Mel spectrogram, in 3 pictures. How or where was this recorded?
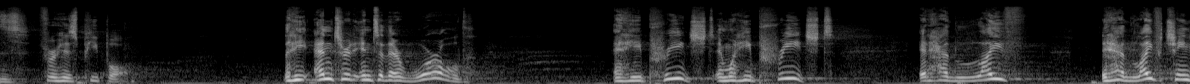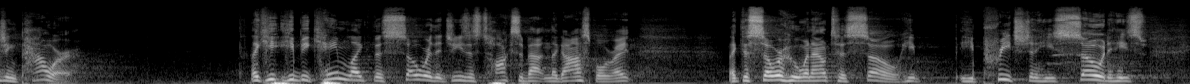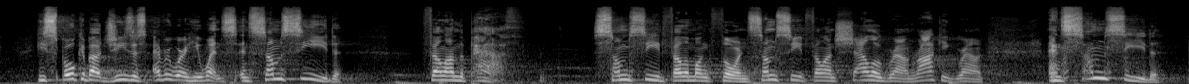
large echoing room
